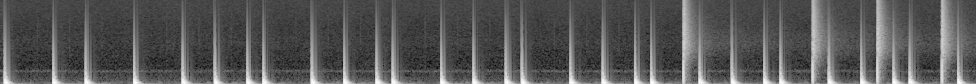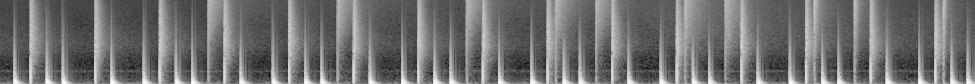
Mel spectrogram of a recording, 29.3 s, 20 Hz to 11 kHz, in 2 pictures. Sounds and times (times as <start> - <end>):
Drum machine: 0.0 - 8.0, 8.6 - 29.2.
